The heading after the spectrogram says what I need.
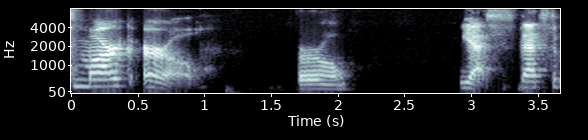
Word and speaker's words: Earl: Earl. Yes, that's the pronunciation for anybody dying to know, other than me, because I was really dying to know.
